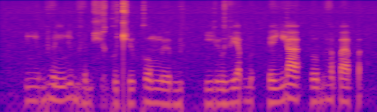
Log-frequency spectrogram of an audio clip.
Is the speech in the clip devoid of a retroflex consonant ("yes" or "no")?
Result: yes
